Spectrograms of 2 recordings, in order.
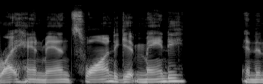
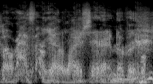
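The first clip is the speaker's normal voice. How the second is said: attempted put-on demonic-sounding voice. Retelling a part where he tries a demonic-sounding voice: put-on demonic-sounding voice. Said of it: "tries to make like a demonic as sounding voice".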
